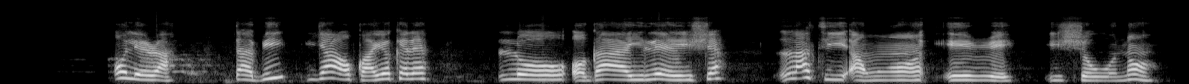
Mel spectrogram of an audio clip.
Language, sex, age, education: Yoruba, female, 15-29, tertiary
